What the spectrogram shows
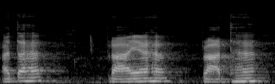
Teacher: इसका उच्चारण आधे ह के जैसा होता है। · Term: विसर्ग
